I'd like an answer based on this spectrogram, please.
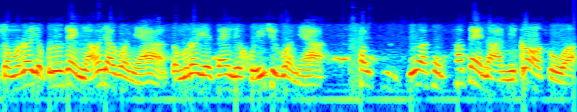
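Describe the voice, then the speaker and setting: A high-pitched man at a very fast pace. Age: 30s. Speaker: small business owner, caller. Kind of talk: phone-in call. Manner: hesitant, filler-heavy.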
